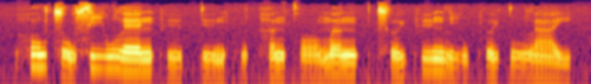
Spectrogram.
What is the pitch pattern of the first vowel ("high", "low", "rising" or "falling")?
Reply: high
